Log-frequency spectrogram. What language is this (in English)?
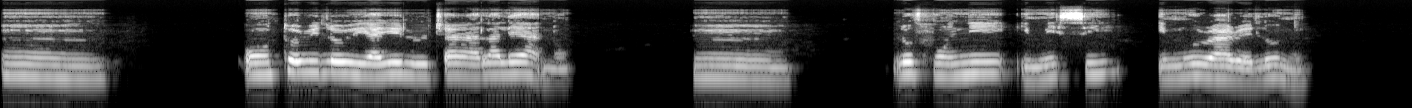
Yoruba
